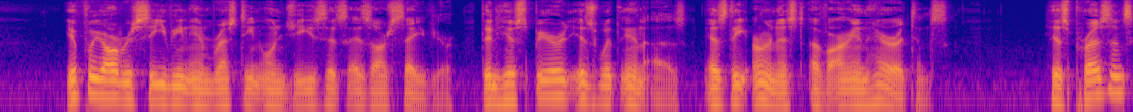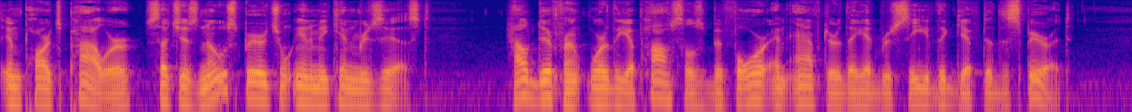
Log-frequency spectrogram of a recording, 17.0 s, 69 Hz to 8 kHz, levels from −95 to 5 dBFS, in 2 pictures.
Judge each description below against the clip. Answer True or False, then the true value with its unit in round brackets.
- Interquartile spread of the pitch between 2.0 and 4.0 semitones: False (4.9 semitones)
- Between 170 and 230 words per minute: True (175 wpm)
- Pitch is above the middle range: False (95 Hz)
